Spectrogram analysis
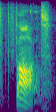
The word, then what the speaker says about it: thought: is a tricky one the word is thought okay so the o u g in this particular word is an a sound this is American English not not British English so instead of saying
